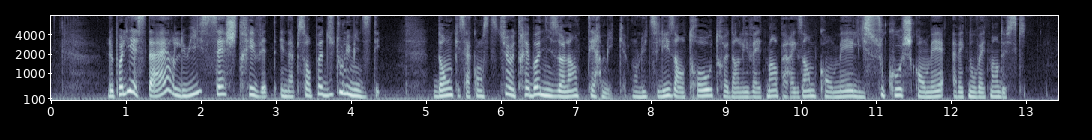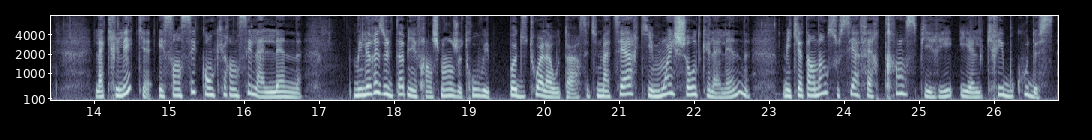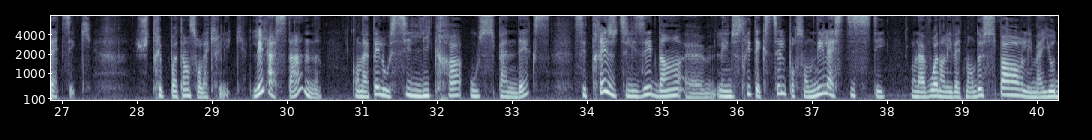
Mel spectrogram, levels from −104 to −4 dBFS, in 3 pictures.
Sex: female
